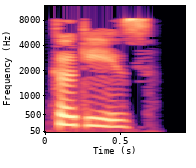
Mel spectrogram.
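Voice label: "cookies", British English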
